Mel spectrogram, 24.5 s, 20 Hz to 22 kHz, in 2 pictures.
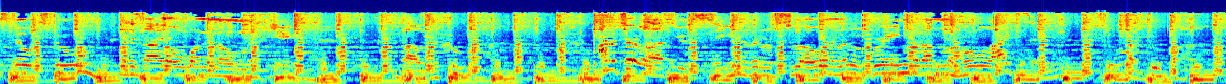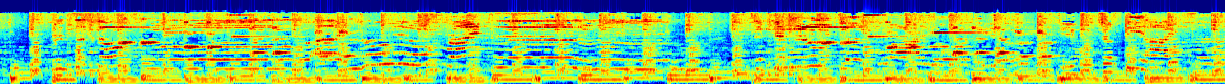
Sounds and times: Music: 0:00.0 - 0:24.5.

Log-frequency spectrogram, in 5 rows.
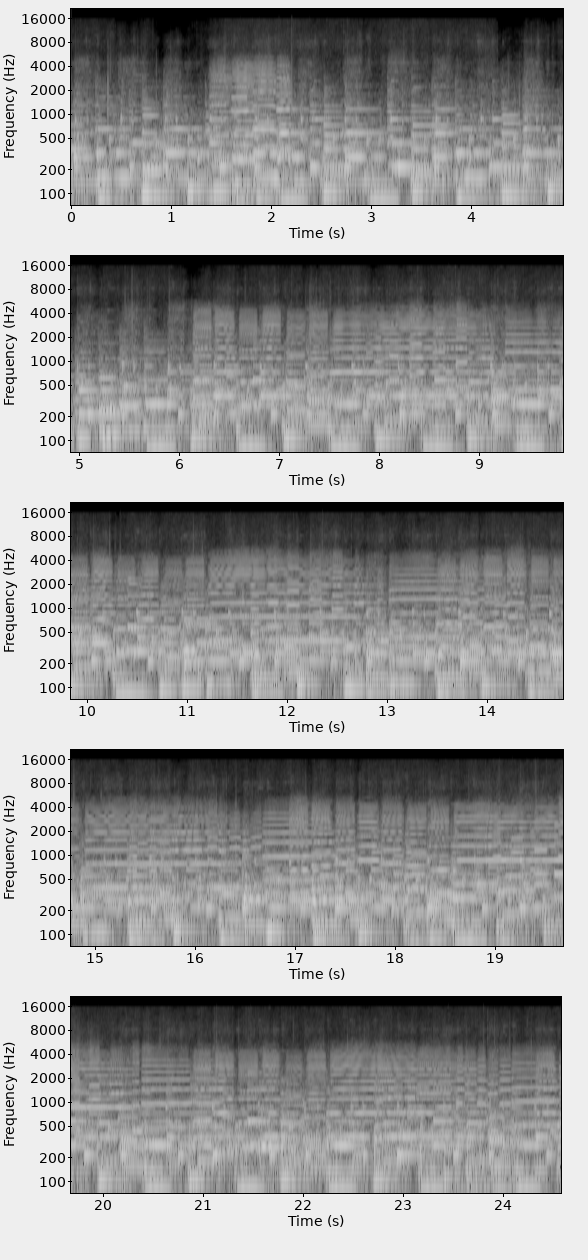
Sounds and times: Musical instrument: 0:00.0 - 0:24.5.

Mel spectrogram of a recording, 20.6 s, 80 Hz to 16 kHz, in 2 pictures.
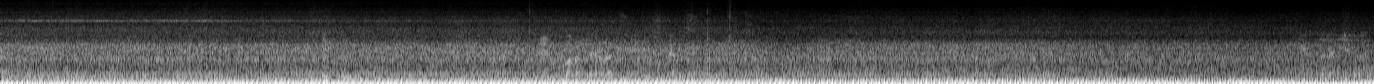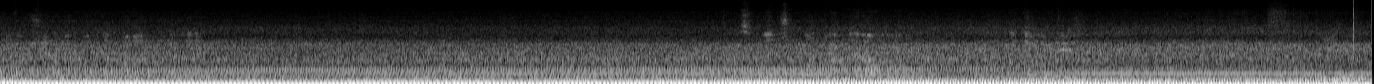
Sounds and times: Engine: 0:00.0 - 0:20.6
Vehicle: 0:00.0 - 0:20.6
Speech: 0:04.0 - 0:05.6, 0:09.7 - 0:12.0, 0:15.8 - 0:17.2, 0:17.8 - 0:18.5, 0:20.2 - 0:20.6.

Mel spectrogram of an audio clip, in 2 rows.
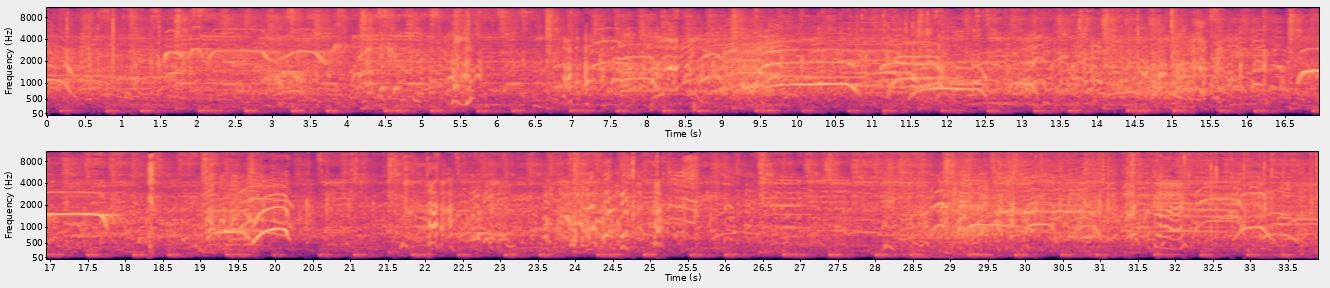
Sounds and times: Inside, public space: 0:00.0 - 0:33.9
Music: 0:00.0 - 0:33.9
Singing: 0:00.0 - 0:33.9.

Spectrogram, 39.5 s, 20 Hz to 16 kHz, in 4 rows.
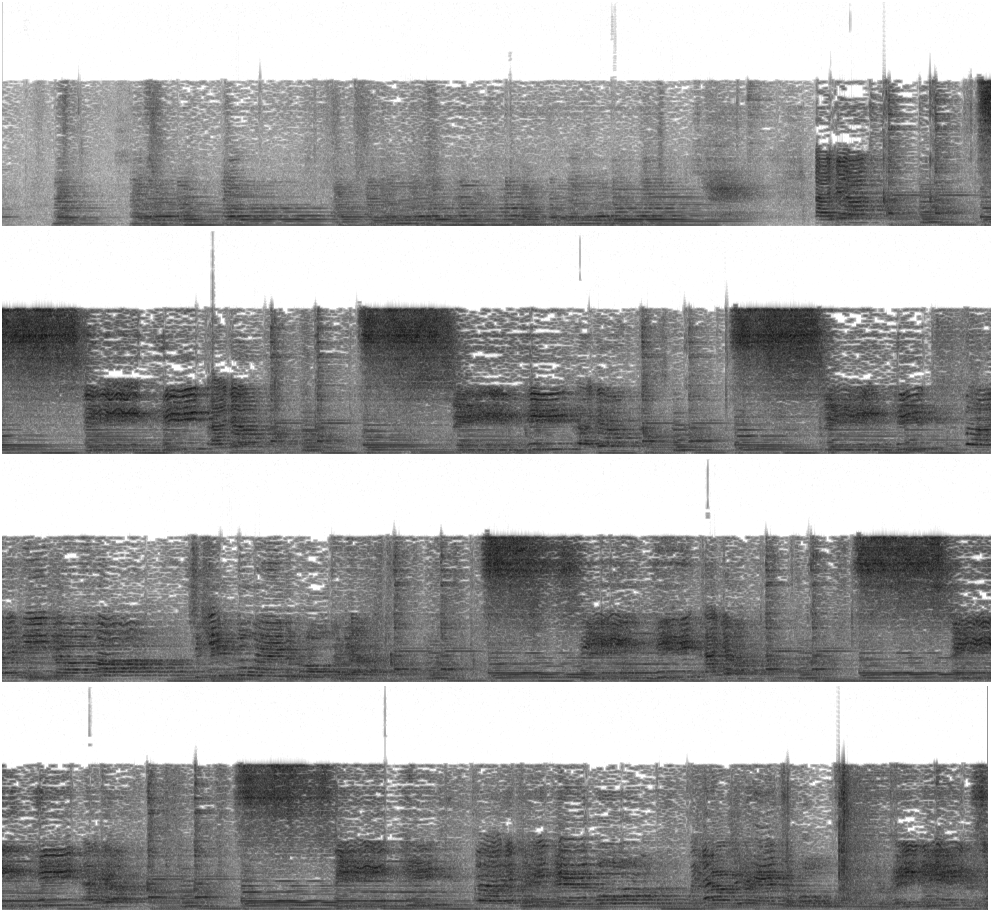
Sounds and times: Music: 0:00.0 - 0:39.5
Hiss: 0:09.8 - 0:11.0, 0:13.5 - 0:14.7, 0:17.3 - 0:18.3, 0:24.6 - 0:25.5, 0:28.3 - 0:29.4, 0:32.0 - 0:33.0.

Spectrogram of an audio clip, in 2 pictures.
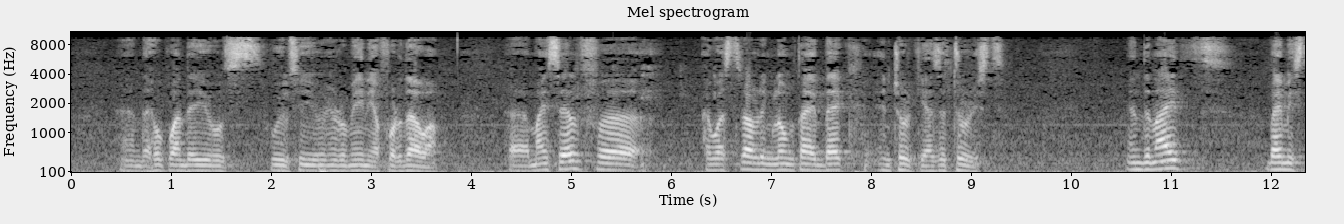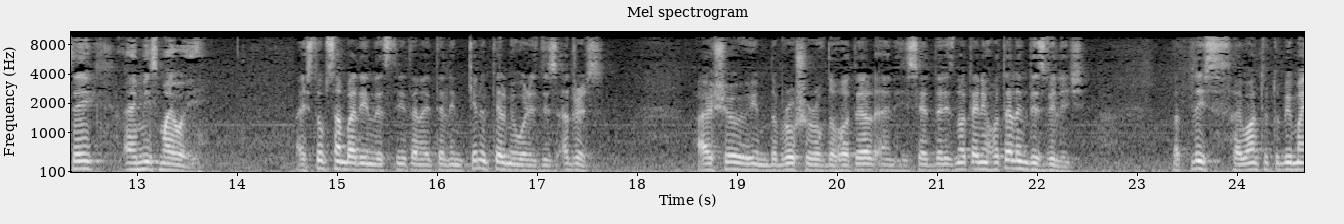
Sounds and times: Speech: 0:00.5 - 0:03.8, 0:04.4 - 0:09.4, 0:10.6 - 0:13.8, 0:14.6 - 0:17.7, 0:18.6 - 0:22.6, 0:23.4 - 0:24.6.

